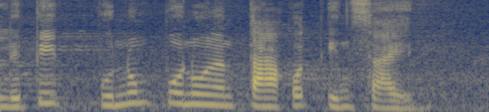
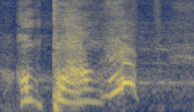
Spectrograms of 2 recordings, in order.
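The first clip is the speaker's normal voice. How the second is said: louder, higher cry of disgust; loud exclamation; 4 semitones higher, 6 dB louder, slower than usual. Real, not acted. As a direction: blurt it out, appalled. Seeing himself on TV.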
